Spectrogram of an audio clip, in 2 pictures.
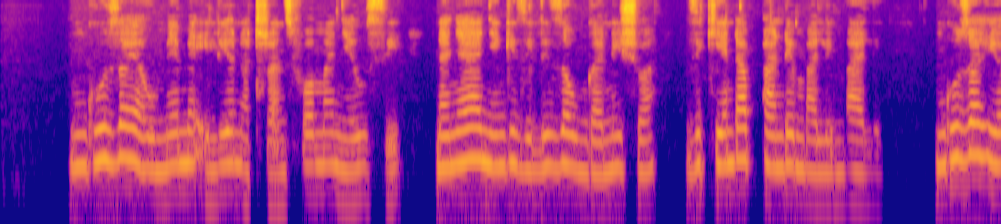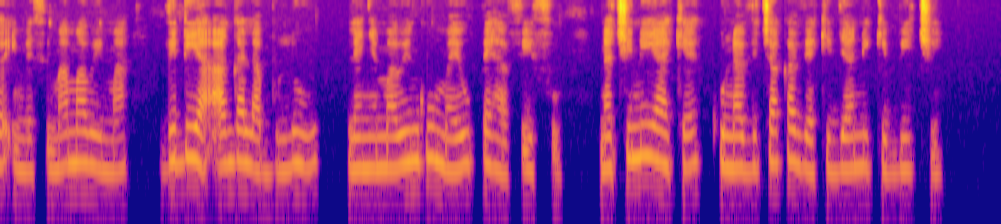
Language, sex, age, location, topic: Swahili, female, 25-35, Nairobi, government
